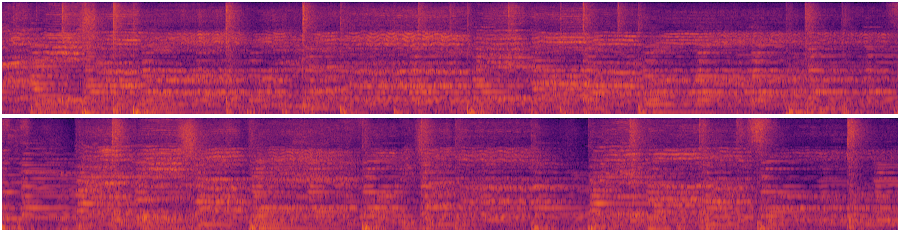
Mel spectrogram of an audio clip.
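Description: Mixed church choir singing an anthem in harmony, first 'when we stand, when we fall, when we rise, we are one', then from about halfway 'and we shall love one another with all our hearts'.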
